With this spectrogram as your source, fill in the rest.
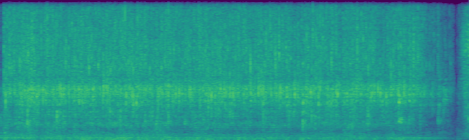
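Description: Water pours steadily onto a grocery store phone, a loud continuous splashing rush like a running tap that holds for several seconds and cuts off abruptly at the end.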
